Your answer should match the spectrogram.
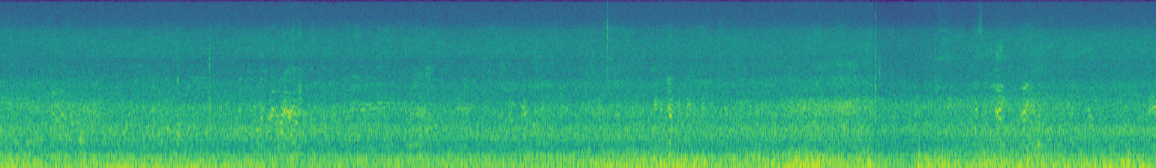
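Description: Steady low outdoor rumble and hiss, with a few short faint calls from rugby players, about five seconds in and again near the end.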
